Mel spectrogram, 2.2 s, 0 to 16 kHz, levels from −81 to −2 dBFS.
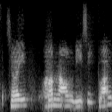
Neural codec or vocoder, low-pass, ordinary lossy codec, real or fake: codec, 44.1 kHz, 0.9 kbps, DAC; 14.4 kHz; Opus, 64 kbps; fake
